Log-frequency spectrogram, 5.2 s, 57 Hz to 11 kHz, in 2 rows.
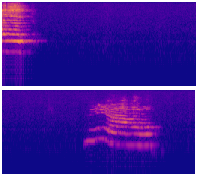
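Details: Talking pet parrot hatched in 1997, living in Texas and wearing a collar, gives two drawn-out, cat-like meows. The first is short and high. The second is longer, slurred and bending, with a gap of about three seconds between them, indoors.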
